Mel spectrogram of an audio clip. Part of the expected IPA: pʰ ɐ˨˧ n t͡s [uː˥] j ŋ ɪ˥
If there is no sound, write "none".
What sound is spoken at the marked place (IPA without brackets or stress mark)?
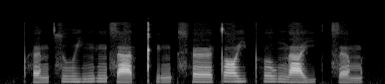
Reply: uː˥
